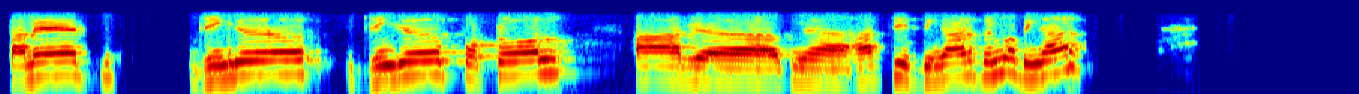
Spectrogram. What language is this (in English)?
Santali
